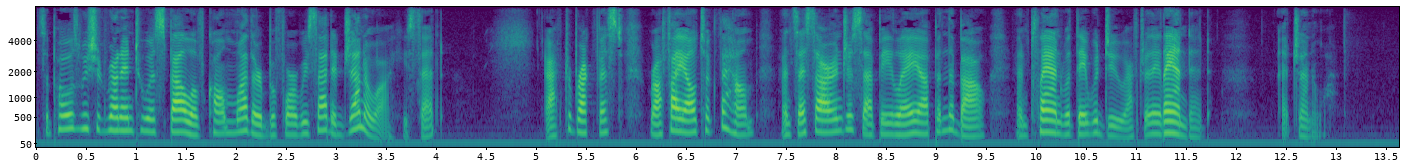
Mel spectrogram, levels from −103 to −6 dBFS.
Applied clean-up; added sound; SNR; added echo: none; none; none; none.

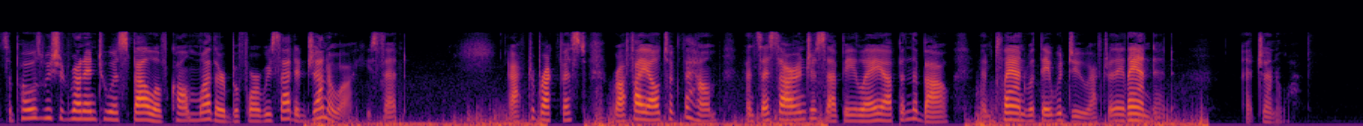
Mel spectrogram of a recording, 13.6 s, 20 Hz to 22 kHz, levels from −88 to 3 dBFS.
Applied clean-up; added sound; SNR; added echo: none; Wind; 6 dB; none.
